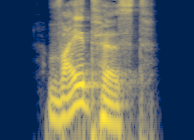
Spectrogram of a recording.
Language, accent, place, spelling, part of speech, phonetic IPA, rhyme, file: German, Germany, Berlin, weihtest, verb, [ˈvaɪ̯təst], -aɪ̯təst, De-weihtest.ogg
- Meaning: inflection of weihen: 1. second-person singular preterite 2. second-person singular subjunctive II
